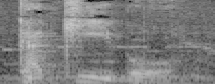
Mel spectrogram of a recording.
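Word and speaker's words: Kakeibo: Se escribe Kakebo, aunque Hani Motoko y el resto de las japonesas lo pronuncien Kakibo.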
